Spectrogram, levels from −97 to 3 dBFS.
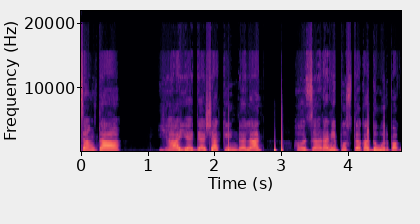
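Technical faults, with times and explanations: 1.97–2.23 s, 2.90–3.02 s, 4.30–4.56 s: loud pop, each a double pop about 15–20 dB above the speech, likely voltage pulses from a plug or switch; the speech continues beneath, unlike a dropout.
3.71–3.73 s: lost packet rebuilt from error correction. One 20 ms stretch is played from a low-bitrate backup copy, so it sounds briefly rougher and noisier but never goes silent.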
